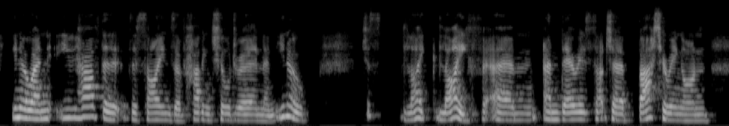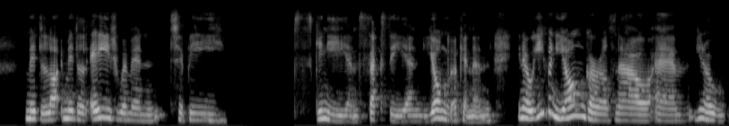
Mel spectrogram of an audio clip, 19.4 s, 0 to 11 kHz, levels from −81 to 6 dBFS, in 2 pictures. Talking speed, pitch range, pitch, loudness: 145 wpm, 160-210 Hz, 180 Hz, -27 LUFS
